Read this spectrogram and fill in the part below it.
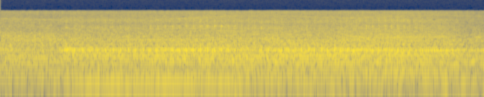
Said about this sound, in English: There was something off about that truck. As I was about to turn down another corner, I heard the unmistakable sound of an engine revving up behind me.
